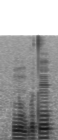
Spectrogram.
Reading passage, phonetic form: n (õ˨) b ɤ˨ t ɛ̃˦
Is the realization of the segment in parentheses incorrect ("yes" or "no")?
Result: no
